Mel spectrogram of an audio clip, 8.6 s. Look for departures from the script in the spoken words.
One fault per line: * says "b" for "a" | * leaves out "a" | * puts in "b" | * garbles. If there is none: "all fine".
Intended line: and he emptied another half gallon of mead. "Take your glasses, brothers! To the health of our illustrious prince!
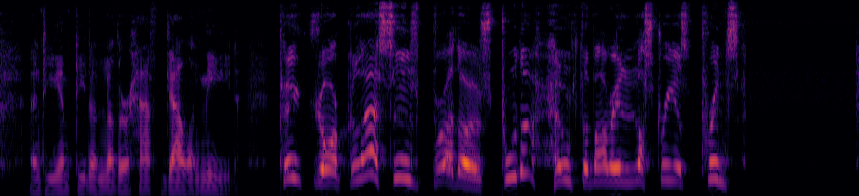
* leaves out "of"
